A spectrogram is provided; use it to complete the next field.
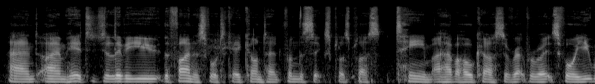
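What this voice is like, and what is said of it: Hoarse, worn-out voice. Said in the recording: “My voice is going because I was out late a couple of days ago”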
